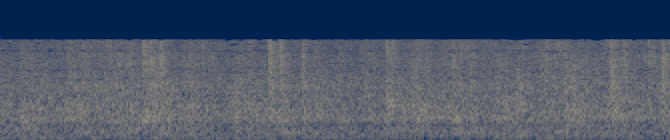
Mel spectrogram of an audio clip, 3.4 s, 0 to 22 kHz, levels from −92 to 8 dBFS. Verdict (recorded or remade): recorded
